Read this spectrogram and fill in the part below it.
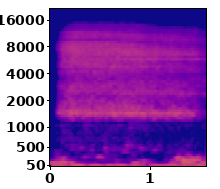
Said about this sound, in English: So when adversity strikes, remember to take a deep breath.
